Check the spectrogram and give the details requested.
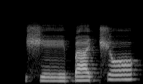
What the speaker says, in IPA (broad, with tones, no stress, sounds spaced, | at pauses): ʃ eː˨ ɓ a˧ t͡ʃ ɔ˦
